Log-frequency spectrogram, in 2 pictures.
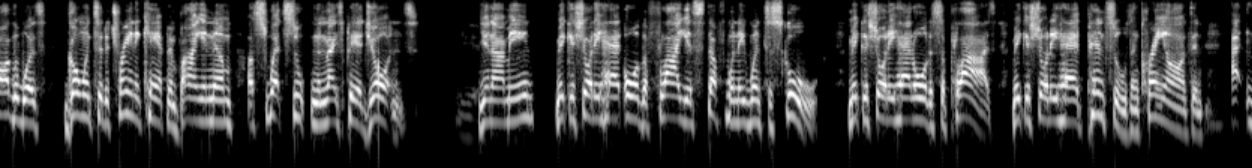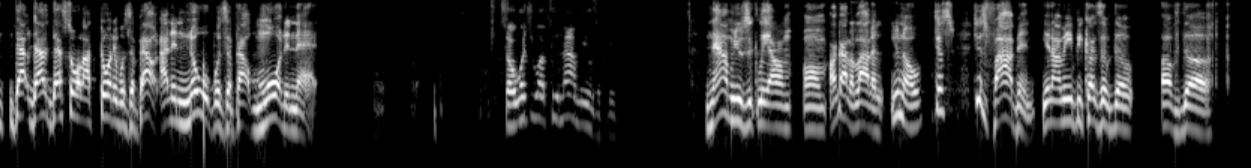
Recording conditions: video call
